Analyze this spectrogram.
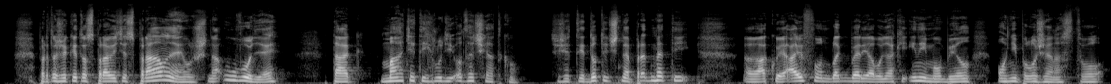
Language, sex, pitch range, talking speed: Slovak, male, 125-160 Hz, 160 wpm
